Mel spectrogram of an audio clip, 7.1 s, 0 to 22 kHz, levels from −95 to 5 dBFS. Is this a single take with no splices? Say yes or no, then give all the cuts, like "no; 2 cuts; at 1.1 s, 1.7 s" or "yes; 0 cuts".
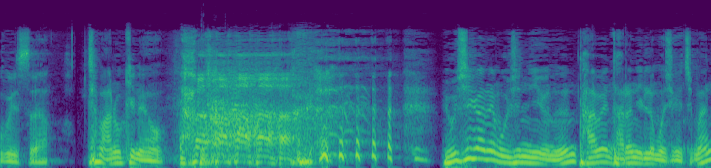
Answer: yes; 0 cuts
